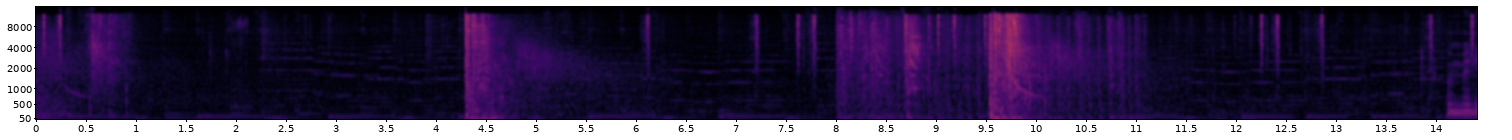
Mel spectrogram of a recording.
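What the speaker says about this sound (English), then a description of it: "A minigun." Video game minigun fire breaks out in loud, dense bursts of rapid shots, one near the four-second mark and a longer stretch around eight to ten seconds, over steady rhythmic game music.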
